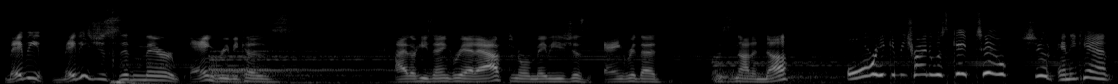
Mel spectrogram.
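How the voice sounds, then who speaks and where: A man's voice: fairly high pitch, big pitch swings, normal speed, a bit bright, soft background music. A young man giving casual livestream reaction commentary, rambling and thinking aloud as he speculates. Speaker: live streamer reacting to game videos.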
